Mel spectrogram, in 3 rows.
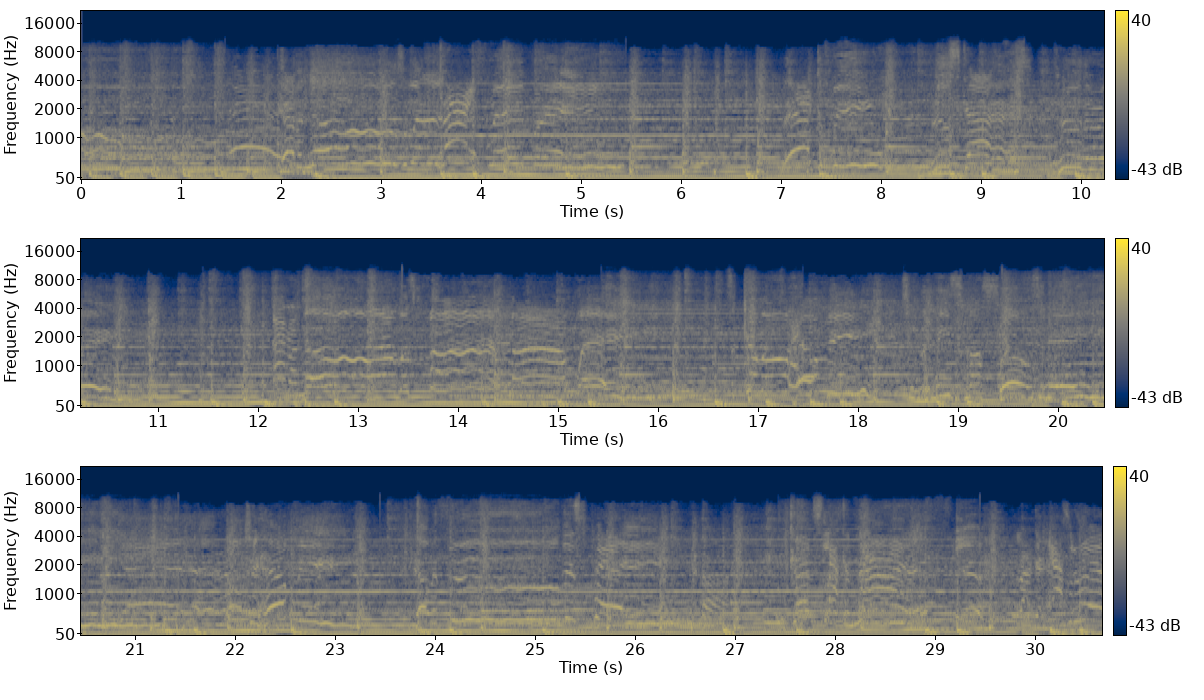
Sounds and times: Psychedelic rock: 0.0 - 30.6.

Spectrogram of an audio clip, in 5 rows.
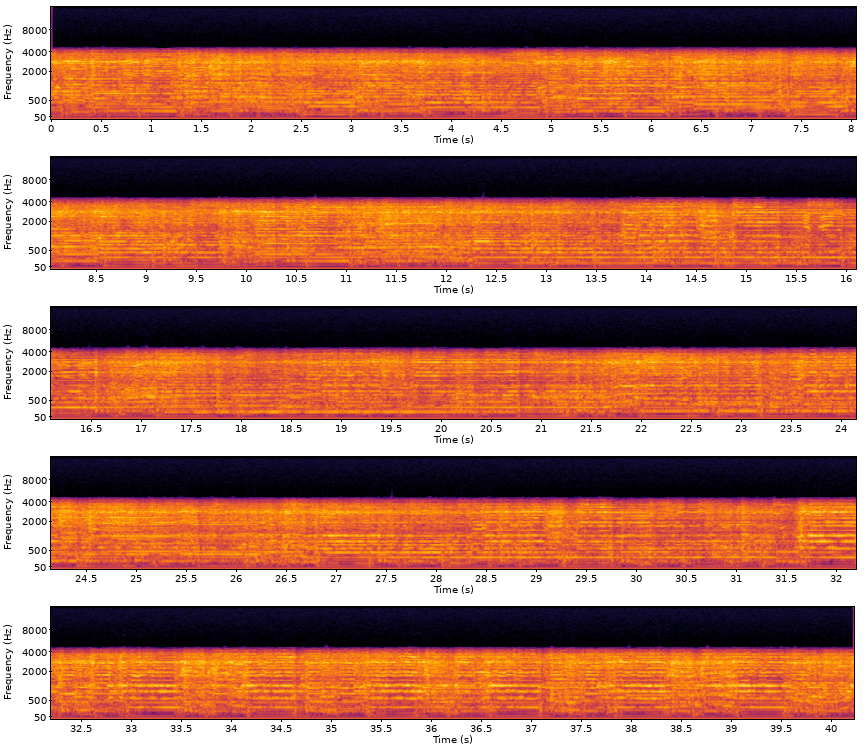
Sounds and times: Music: 0.0 - 40.2.

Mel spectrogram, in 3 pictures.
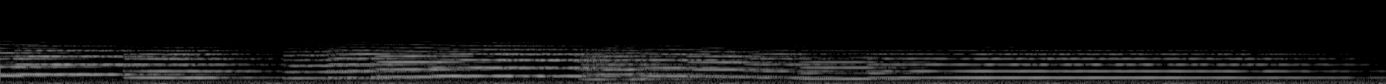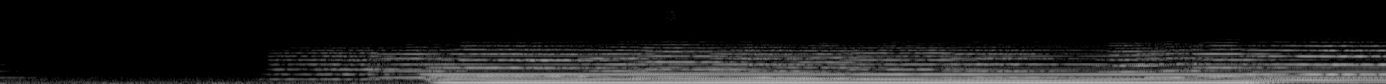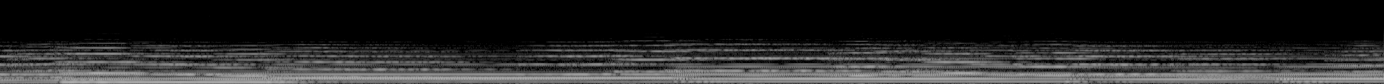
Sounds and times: Cello: 16.4 - 41.5
Double bass: 17.8 - 41.5.

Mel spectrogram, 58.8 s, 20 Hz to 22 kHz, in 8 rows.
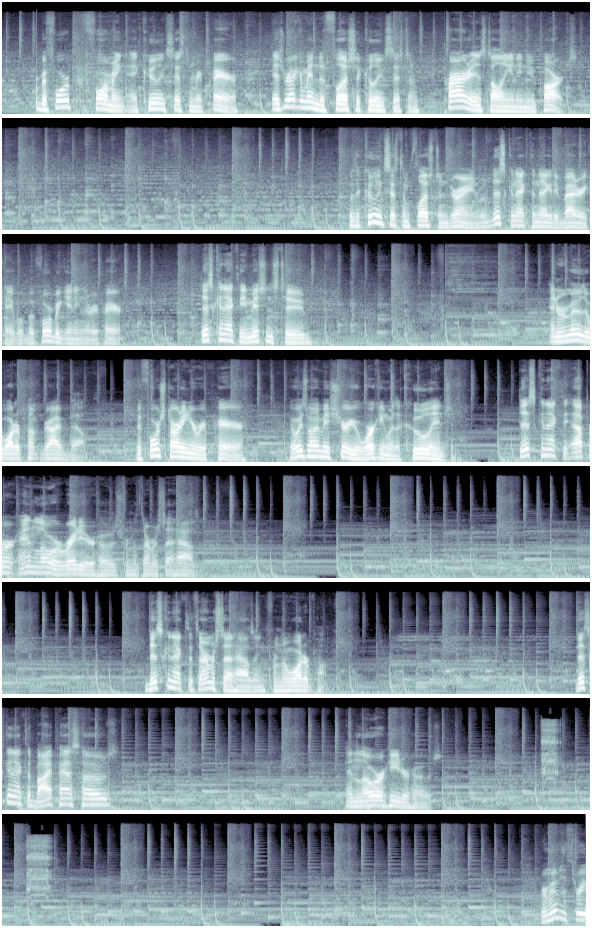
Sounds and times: Music: 0.0 - 58.7
Speech: 0.4 - 7.2, 11.7 - 16.2, 17.2 - 18.6, 21.5 - 23.1, 23.7 - 27.8, 28.5 - 31.9, 38.6 - 40.9, 43.9 - 45.6, 48.4 - 49.6, 58.2 - 58.7.

